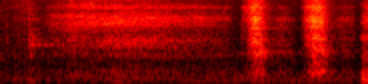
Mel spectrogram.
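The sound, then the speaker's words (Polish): Three quick, heavy breaths puff out after a quiet moment, rapid and forceful like someone hyperventilating, with the last one the loudest. “Hyperventilation. Dobrze, mów dalej. Trzy, trzy oddechy.”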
